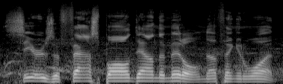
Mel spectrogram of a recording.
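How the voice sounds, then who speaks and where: A man doing live radio play-by-play of a baseball game as the announcer, in measured calls with emphasis on key moments. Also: a little high, steady tone, darkish tone. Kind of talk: live radio sports commentary. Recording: crowd and ambient stadium noise behind. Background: ballpark crowd murmur.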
